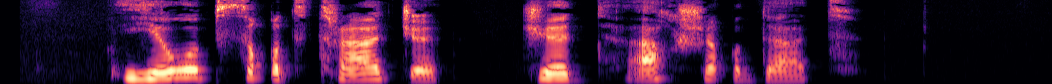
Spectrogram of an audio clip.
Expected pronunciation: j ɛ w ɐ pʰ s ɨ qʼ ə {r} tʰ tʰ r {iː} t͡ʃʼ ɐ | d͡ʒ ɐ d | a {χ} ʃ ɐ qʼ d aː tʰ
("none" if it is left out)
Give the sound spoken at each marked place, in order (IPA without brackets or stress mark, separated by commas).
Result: none, aː, χ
